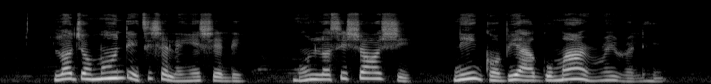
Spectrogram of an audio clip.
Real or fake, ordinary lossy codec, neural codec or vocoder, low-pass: real; none; none; none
